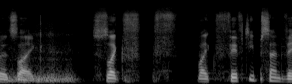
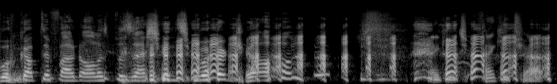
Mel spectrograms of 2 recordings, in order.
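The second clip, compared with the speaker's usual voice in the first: high laughing voice; 10 semitones higher, 8 dB louder, slower than usual. Real, not acted. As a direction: laugh through the words. Laughing through thanks.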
